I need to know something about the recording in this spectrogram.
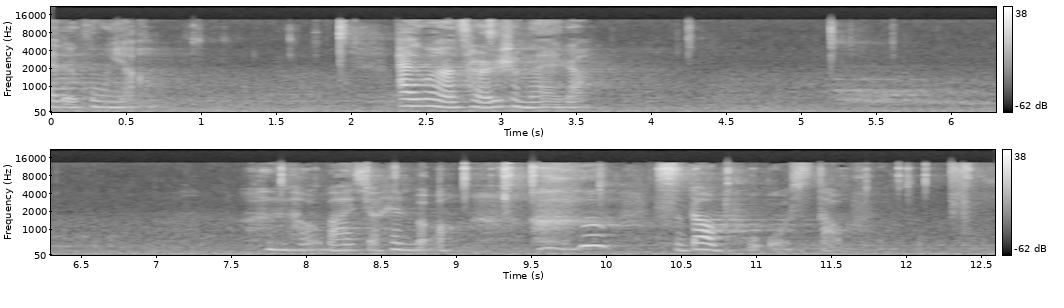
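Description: A young woman speaks close to a microphone, chatting with animation.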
